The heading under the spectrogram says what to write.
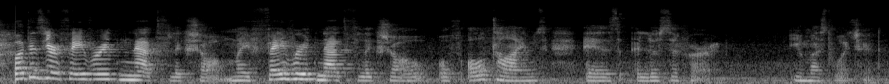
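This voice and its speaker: A woman with a Russian accent at a fairly slow pace, medium pitch and ordinary pitch variation, big swings in loudness, audible room echo and noticeable background noise. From Moldova. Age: 20s. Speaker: beauty vlogger. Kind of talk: casual Q&A vlog.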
